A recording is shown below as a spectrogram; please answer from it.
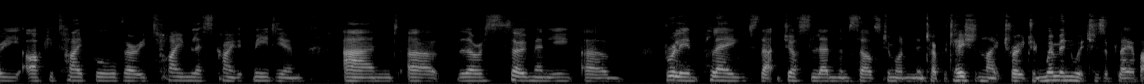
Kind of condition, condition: link, video call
